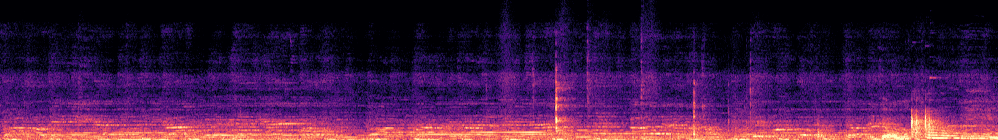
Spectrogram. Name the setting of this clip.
restaurant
